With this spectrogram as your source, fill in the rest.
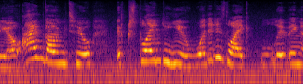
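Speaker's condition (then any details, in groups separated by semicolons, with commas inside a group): Cerebral palsy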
